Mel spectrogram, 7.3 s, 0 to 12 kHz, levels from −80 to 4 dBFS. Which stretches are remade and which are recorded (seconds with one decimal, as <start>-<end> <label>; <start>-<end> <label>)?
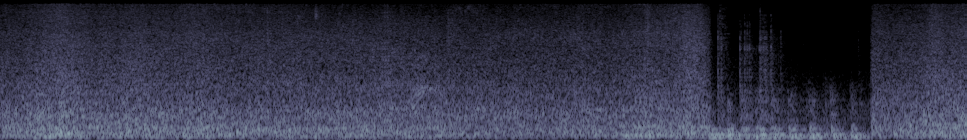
0.0-7.3 recorded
